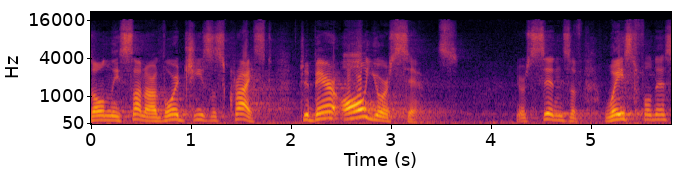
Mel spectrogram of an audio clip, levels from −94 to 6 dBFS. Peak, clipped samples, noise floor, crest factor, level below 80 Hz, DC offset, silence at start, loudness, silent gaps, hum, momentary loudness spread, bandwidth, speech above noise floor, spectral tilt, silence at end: -4 dBFS; under 0.1%; -45 dBFS; 16 dB; -44 dBFS; under 0.1%; 0 s; -19 LUFS; none; none; 22 LU; 16.5 kHz; 26 dB; -5 dB/octave; 0 s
